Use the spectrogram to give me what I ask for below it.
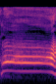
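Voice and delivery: long, high, loud re-enacted scream; mock scream. Riders suddenly released on the sky swing, long scream. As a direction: scream like you're plunging on a giant swing. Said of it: "I'm screaming my head off".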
